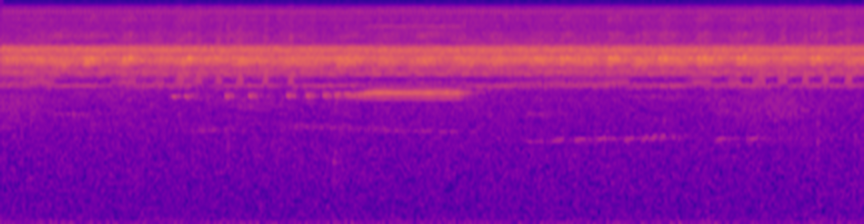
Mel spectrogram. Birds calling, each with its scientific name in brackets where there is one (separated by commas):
Buff-breasted Wren (Cantorchilus leucotis), Black-faced Antthrush (Formicarius analis), unidentified bird, Wing-barred Piprites (Piprites chloris)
